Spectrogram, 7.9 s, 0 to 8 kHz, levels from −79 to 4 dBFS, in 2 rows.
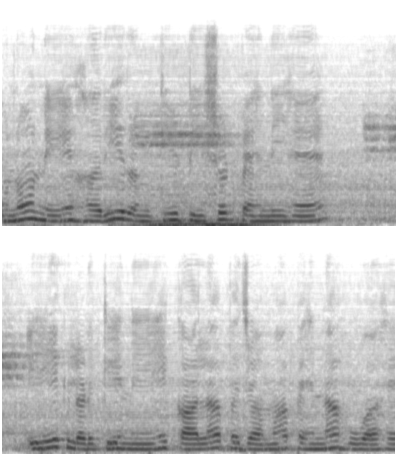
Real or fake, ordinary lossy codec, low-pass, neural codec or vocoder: fake; none; 7.2 kHz; vocoder, 24 kHz, 100 mel bands, Vocos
